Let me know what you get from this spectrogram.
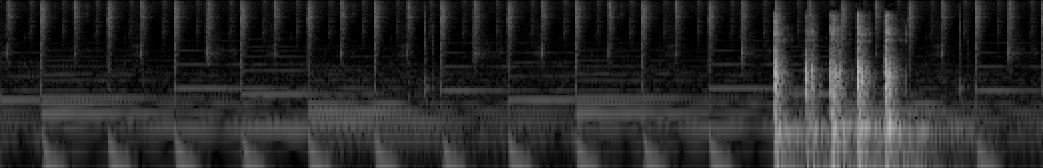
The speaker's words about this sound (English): Is someone pounding on our door?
